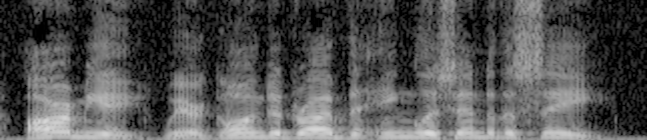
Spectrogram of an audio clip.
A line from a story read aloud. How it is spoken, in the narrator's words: cried out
